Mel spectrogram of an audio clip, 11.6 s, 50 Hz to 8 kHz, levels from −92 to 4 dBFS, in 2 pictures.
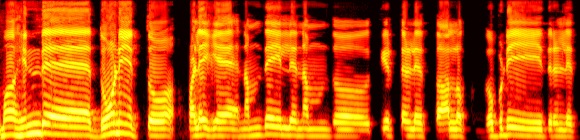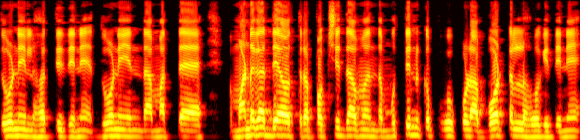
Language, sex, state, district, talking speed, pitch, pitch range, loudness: Kannada, male, Karnataka, Shimoga, 130 wpm, 145 Hz, 135-155 Hz, -13 LUFS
